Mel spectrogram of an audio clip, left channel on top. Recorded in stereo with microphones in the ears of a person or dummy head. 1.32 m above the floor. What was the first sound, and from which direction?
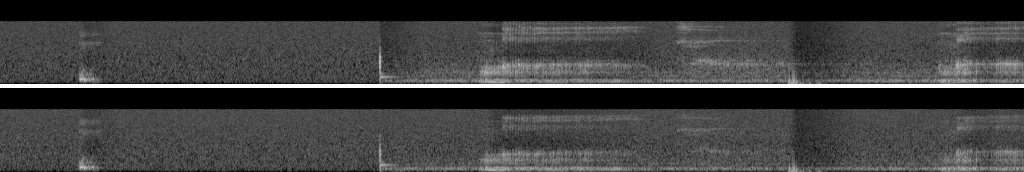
A whoosh, centre (ahead or behind).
